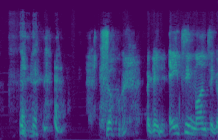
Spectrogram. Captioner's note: speakers laughing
